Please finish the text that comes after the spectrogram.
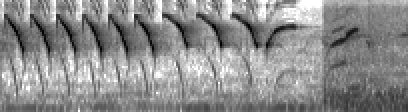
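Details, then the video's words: Canary song as a tutor: a series of slower, loud downslurred whistled notes, about four per second, fading into quiet background hiss. "Kicau Burung Kenari II GACOR PANJANG Cocok untuk Masteran"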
